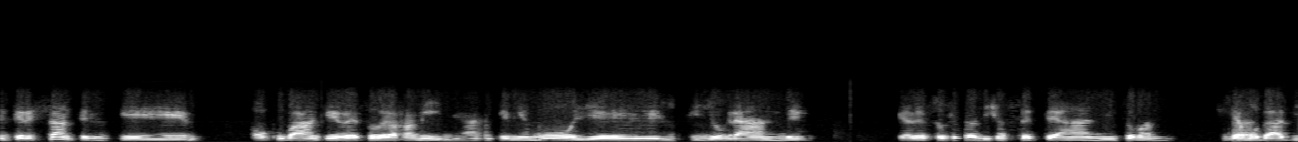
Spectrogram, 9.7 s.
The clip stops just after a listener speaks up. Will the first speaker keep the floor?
Yes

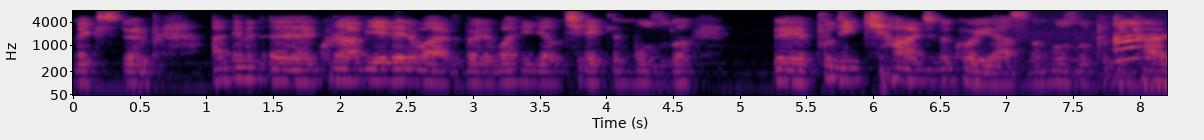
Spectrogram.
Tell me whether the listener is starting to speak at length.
Yes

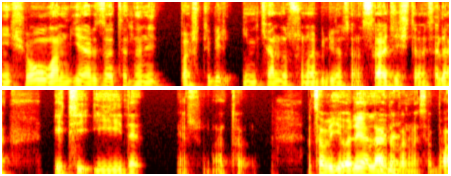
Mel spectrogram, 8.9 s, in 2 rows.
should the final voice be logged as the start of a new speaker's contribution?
No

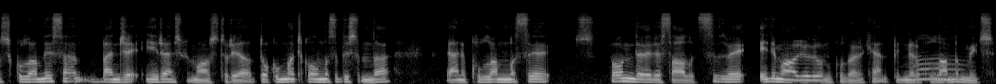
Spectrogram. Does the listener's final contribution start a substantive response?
Yes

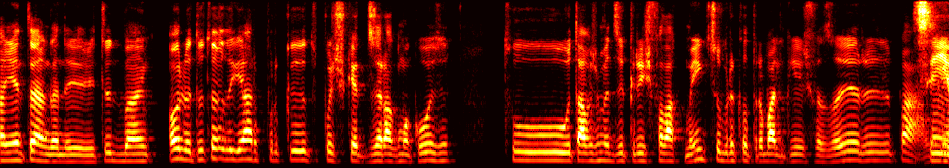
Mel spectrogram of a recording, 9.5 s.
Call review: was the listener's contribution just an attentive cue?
No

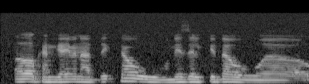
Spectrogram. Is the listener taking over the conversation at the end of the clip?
No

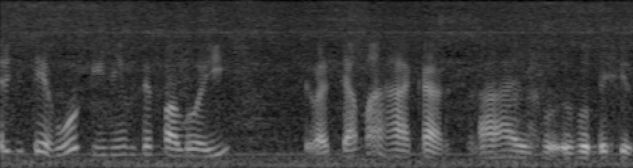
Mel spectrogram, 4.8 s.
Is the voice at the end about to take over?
Yes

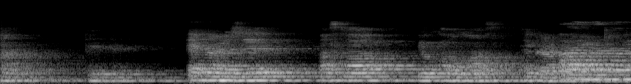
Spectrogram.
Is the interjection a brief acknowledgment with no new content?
No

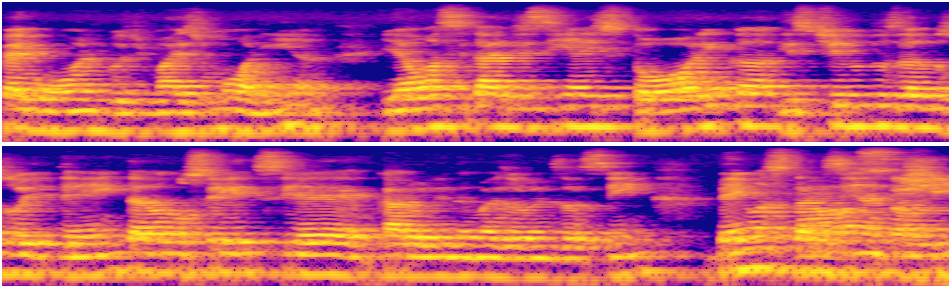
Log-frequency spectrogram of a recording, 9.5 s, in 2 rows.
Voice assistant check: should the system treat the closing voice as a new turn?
No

